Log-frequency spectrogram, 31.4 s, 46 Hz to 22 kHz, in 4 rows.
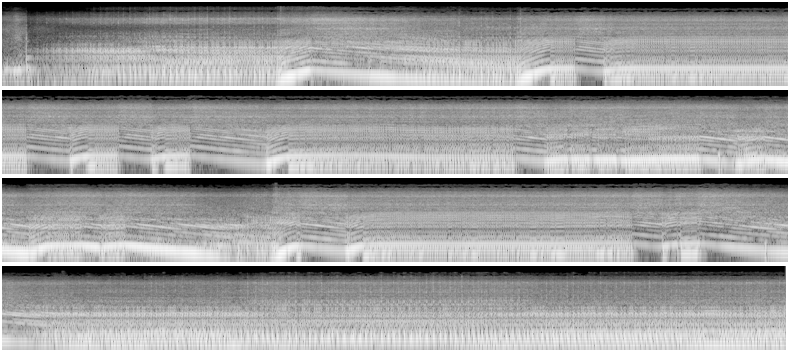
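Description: Poulan 2000 two-stroke chainsaw, its carburetor freshly rebuilt, running on the bench. It is revved up and down repeatedly for about twenty seconds, then settles into steady running near the end.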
